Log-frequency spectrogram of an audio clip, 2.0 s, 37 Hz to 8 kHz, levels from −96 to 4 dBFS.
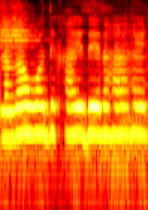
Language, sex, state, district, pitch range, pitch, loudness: Hindi, female, Chhattisgarh, Raipur, 260-265 Hz, 260 Hz, -13 LUFS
